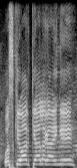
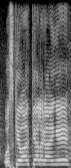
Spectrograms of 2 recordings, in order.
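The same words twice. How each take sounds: The two takes are said the same way.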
